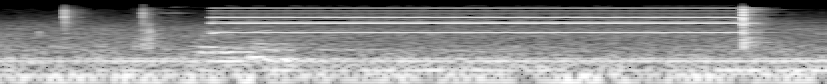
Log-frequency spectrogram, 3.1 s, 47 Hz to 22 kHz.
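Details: Repaired UPS powered up with a used 12 V battery connected and mains plugged in to energize the relay: a single steady high beep about two seconds, then a click; it starts normally and resumes charging.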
